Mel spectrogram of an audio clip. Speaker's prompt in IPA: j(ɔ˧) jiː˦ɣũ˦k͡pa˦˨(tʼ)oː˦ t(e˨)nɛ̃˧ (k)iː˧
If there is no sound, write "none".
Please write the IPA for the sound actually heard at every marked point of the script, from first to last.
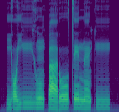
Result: ɔ˧, ɾ, e˦, k

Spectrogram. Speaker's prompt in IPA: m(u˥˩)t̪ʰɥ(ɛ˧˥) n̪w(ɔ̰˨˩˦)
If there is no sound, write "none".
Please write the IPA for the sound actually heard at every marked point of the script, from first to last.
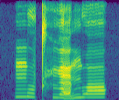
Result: u˥˩, ɛ̰˨˩, ɔ˥

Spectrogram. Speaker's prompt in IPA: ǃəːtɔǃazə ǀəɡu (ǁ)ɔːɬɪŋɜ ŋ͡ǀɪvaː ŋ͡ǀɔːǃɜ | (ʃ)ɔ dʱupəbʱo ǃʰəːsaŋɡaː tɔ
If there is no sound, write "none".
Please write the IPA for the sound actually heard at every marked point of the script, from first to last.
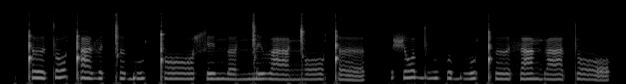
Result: ǃ, ʃ

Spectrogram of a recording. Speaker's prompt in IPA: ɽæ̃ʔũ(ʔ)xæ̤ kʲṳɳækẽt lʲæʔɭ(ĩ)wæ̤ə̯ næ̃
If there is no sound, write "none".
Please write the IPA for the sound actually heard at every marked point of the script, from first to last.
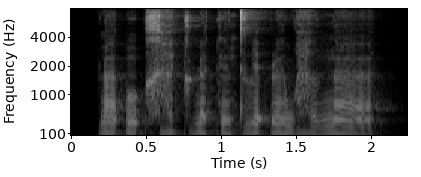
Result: ʔ, ẽ

